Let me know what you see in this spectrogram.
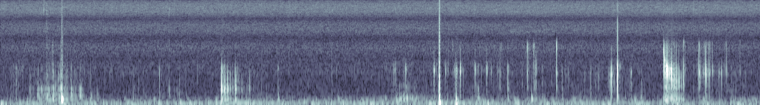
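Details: Tired, sleepy person lying on bed after little food since lunch, dozing while recording; low, soft, calm churning with scattered gurgles and squelchy pops every few seconds: hunger stomach rumbling (borborygmi).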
